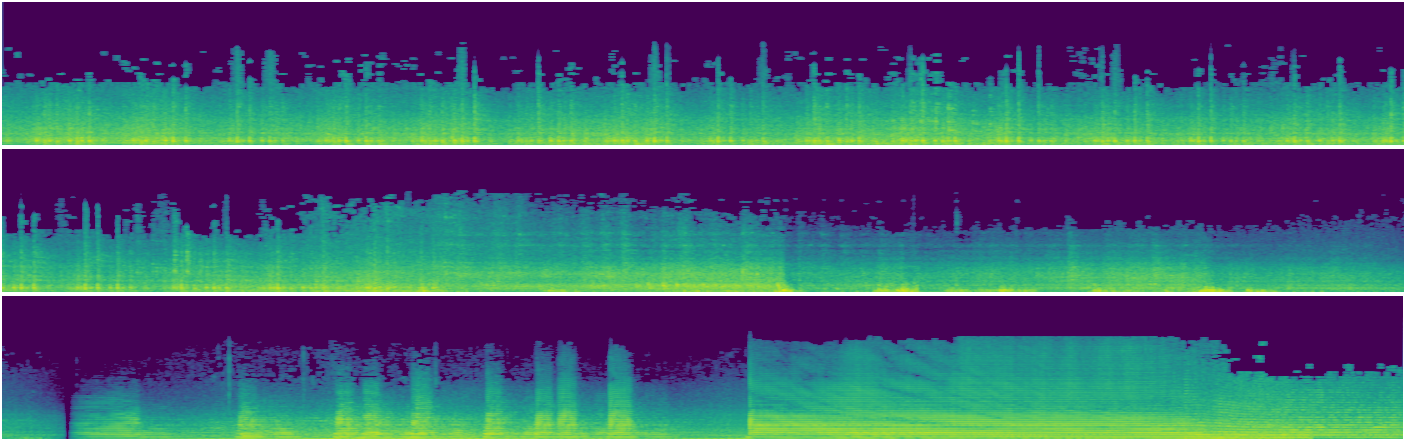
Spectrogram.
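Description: Garib Rath Express coaches passing at speed, wheels rattling and clattering over the rail joints. After a cut, a diesel locomotive's multi-tone horn sounds in short broken blasts, then one long blast that drops in pitch as the locomotive passes.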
